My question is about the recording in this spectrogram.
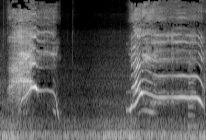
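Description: A toddler squealing twice in high-pitched shrieks: a short one that rises and then drops away about a second in, and a longer, held one near the end. A steady low car-cabin hum runs underneath.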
